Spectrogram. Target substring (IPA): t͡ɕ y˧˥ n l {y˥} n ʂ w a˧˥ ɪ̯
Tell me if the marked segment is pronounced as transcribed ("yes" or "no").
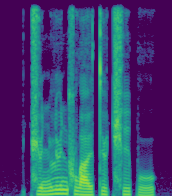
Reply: yes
